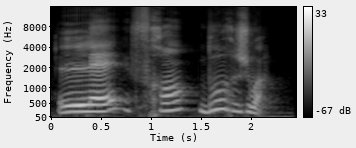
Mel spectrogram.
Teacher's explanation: Remember, silent C, silent S, and we have a je sound instead of a g sound.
